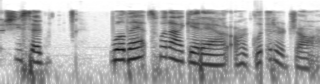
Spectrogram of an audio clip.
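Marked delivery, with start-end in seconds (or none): 1.1-3.2 Dallas way of speaking. Retelling what one of the counselors said to her, in a Dallas accent. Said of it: "I'm going to do a Dallas accent".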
